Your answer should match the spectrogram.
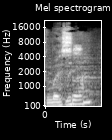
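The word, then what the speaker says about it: Lyssa: Lysa. Lisa. It's spelled L Y S A is Lisa. Okay.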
